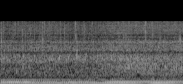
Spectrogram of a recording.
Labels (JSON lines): {"label": "anthrophony, boat engine", "recorder": "SoundTrap 300"}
